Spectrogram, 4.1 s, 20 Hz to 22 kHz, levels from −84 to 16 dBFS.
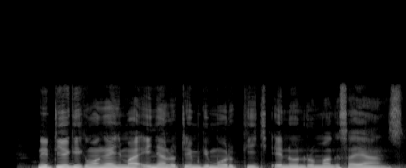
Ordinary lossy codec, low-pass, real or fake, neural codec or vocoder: MP3, 96 kbps; 10.8 kHz; real; none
